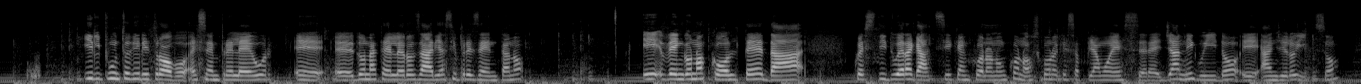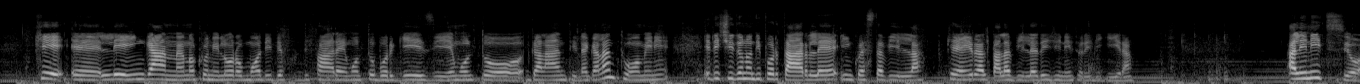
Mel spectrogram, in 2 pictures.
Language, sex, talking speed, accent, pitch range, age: Italian, female, 150 wpm, native, 200-230 Hz, 20-39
